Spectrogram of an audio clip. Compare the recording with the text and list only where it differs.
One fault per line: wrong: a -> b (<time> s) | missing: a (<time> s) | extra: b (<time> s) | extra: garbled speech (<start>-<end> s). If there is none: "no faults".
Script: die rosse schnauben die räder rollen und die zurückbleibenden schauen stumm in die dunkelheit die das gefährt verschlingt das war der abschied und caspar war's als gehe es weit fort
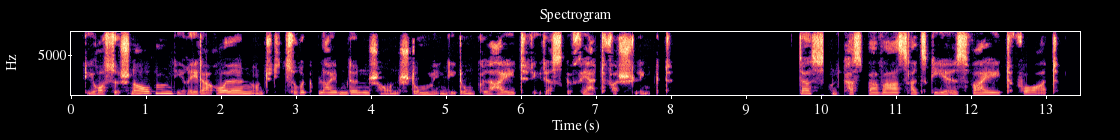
missing: war der abschied (10.0 s)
